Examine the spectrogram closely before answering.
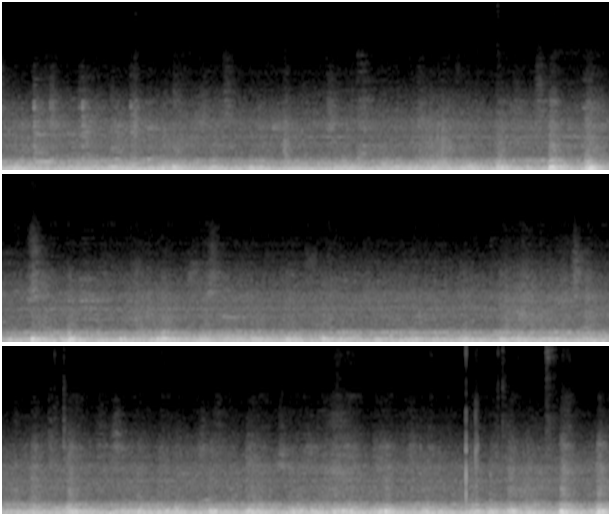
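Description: Inside a CPTM commuter train's passenger car running along the track: a steady rumble with scattered sharp knocks of the wheels over the rails, bunched about five seconds in and again near the end.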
